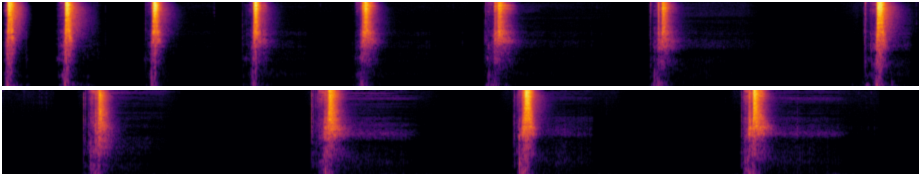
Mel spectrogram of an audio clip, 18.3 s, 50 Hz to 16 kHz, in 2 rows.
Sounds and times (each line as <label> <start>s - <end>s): steam spray thing on an iron 3.6s - 3.8s
steam spray thing on an iron 4.8s - 5.2s
steam spray thing on an iron 6.5s - 6.8s
steam spray thing on an iron 16.6s - 17.0s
